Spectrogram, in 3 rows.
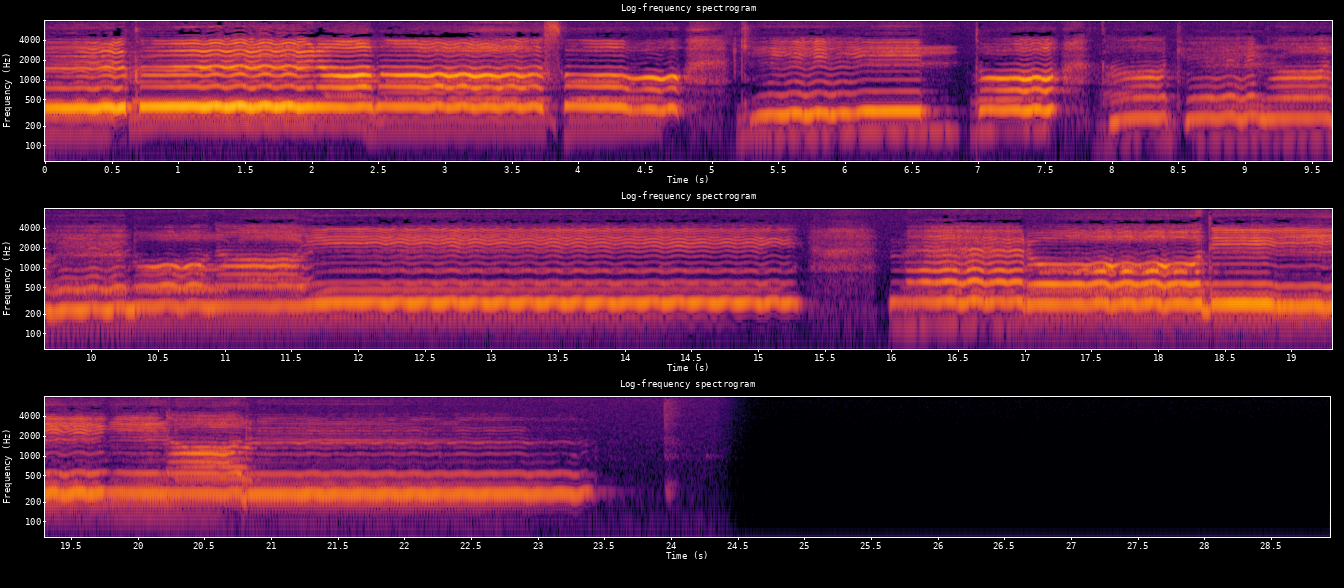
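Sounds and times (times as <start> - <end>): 
choir alto part: 0.0 - 15.3, 16.0 - 23.4.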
